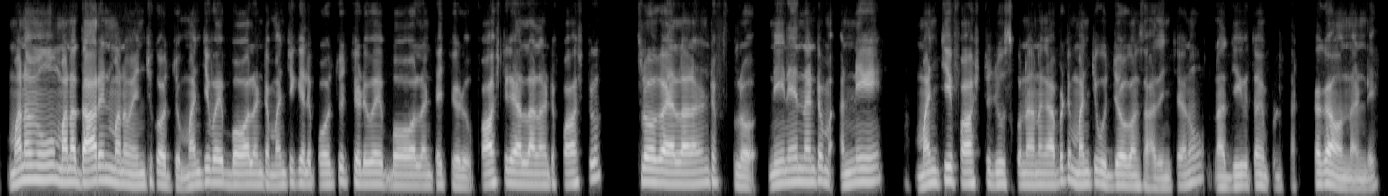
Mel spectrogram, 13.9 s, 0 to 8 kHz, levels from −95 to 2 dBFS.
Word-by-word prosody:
మనము 175 +4 +4 0.2
మన 150 0 +5
దారిని 160 +3 +5
మనం 130 -1 0
ఎంచుకోవచ్చు, 125 -4 -2
మంచి 130 +5 0
వైపు 140 -3 +1
పోవాలంటే 125 0 +2
మంచికెళ్ళిపోవచ్చు, 130 +1 -3
చెడు 130 -2 0
వైపు 130 -2 -1
పోవాలంటే 115 0 0
చెడు. 105 -3 -2
ఫాస్ట్‌గా 140 +2 +2
వెళ్ళాలంటే 125 -1 0
ఫాస్టు, 135 +8 -1 0.4
స్లోగా 150 -2 +4
వెళ్ళాలంటే 130 +3 +2
స్లో. 110 -3 -1 0.3
నేనేందంటే 150 +3 +1
మా - - -7
అన్నీ 150 +4 +1 0.6
మంచి 140 +6 +1
ఫాస్ట్ 135 +1 +1
చూసుకున్నాను 125 -1 -2
కాబట్టి 155 +8 -1
మంచి 130 +3 -1
ఉద్యోగం 115 0 +1
సాధించాను 95 - -4 0.2
నా - - +1
జీవితం 115 +2 -1
ఇప్పుడు 105 0 -15
చక్కగా 130 +6 +1
ఉందండి. 90 0 -5
130 Hz, 145 wpm, -24 LUFS, 120-145 Hz, 0.6 s, మన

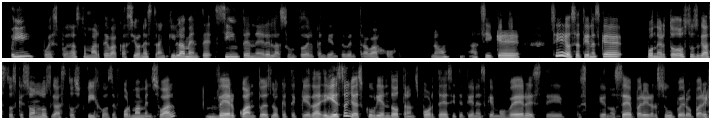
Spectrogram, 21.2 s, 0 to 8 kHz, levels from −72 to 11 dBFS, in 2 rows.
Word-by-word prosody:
Y, 280 +2 +2
pues, 175 0 -9
puedas 190 +7 -7
tomarte 190 +1 -5
vacaciones 200 +2 -4
tranquilamente, 215 +3 -1
sin 240 -2 -3
tener 195 -6 -4
el 185 -1 -3
asunto 175 +2 -9
del 170 -4 -6
pendiente 170 0 -12
del 165 -4 -11
trabajo, 155 - -6 0.5
¿no? 195 +6 -7 0.3
Así 190 0 -7
que 215 -1 +4 0.5
sí. 400 +1 +3
O 245 - +6
sea, 235 +1 +1
tienes 245 +1 +1
que 280 -1 +5 0.4
poner 210 -4 +1
todos 210 +7 +2
tus 245 -3 -5
gastos, 205 -3 +1
que - - -11
son 200 +1 -3
los 210 0 -3
gastos 175 -1 -6
fijos, 165 -6 -5
de 155 - -13
forma 175 +5 -3
mensual. 175 - +1 0.4
Ver 210 0 +4
cuánto 175 0 +4
es 180 0 0
lo 175 -1 -3
que 170 0 -10
te 155 - -12
queda, 175 +8 +1
y 215 +4 +8
eso, 265 +9 +4
ya 225 - +7
es 210 - +1
cubriendo 205 -3 +1
transportes. 185 +5 -4
Si 170 - -11
te 155 - -12
tienes 175 0 -8
que 165 - -7
mover, 175 +6 +1
este, 145 -7 -7 0.2
pues, 165 - -13 0.2
que 180 0 -7
no 170 +1 -12
sé, 185 0 +1
para 170 0 -1
ir 175 - -1
al 155 - -8
súper 195 -4 -4
o 155 - -7
para - - -1
ir 180 - -2
190 Hz, 180 wpm, -24 LUFS, 170-215 Hz, 0.5 s, y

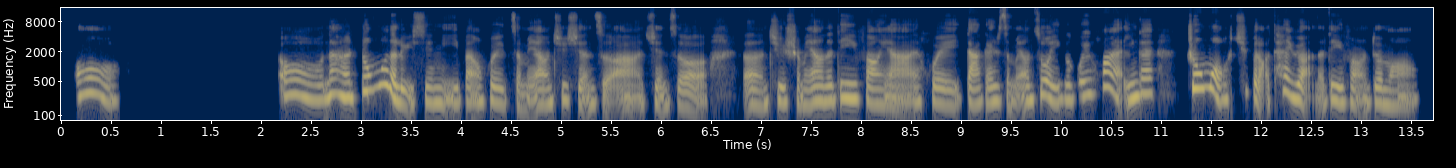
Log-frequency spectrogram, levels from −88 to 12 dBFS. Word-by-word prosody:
哦。 240 -6 0 1.6
哦， 245 -5 +1
那 250 -2 +4
周 310 +8 +1
末 420 +2 +5
的 - - +8
旅 175 - +2
行 185 0 -4
你 185 - -5
一 185 - -2
般 195 +1 -1
会 195 -2 -2
怎 180 - -8
么 - - -7
样 170 +1 0
去 210 +2 -5
选 200 -2 -4
择 180 - -4
啊？ - - -1
选 - - -6
择， - - -2 0.3
呃， 170 0 -1
去 195 0 -2
什 185 - -3
么 - - -6
样 195 +3 +2
的 200 - +1
地 225 +2 +2
方 185 -5 +1
呀？ - - -1
会 175 -3 -3
大 175 -2 +3
概 185 - -3
是 195 - 0
怎 195 - -7
么 - - -7
样 200 - 0
做 255 +4 +1
一 190 - -2
个 210 - -2
规 245 +5 -2
划， 365 +7 +4
应 215 +3 +3
该 280 +3 +2 0.3
周 355 0 +8
末 350 - +4
去 310 - -11
不 - - -1
了 - - +2
太 315 - -1
远 225 -6 +3
的 - - -6
地 195 -2 +1
方， 225 +3 -4
对 185 -1 0
吗？ 175 +6 -5
205 Hz, 245 characters per minute, -23 LUFS, 185-250 Hz, 1.6 s, 的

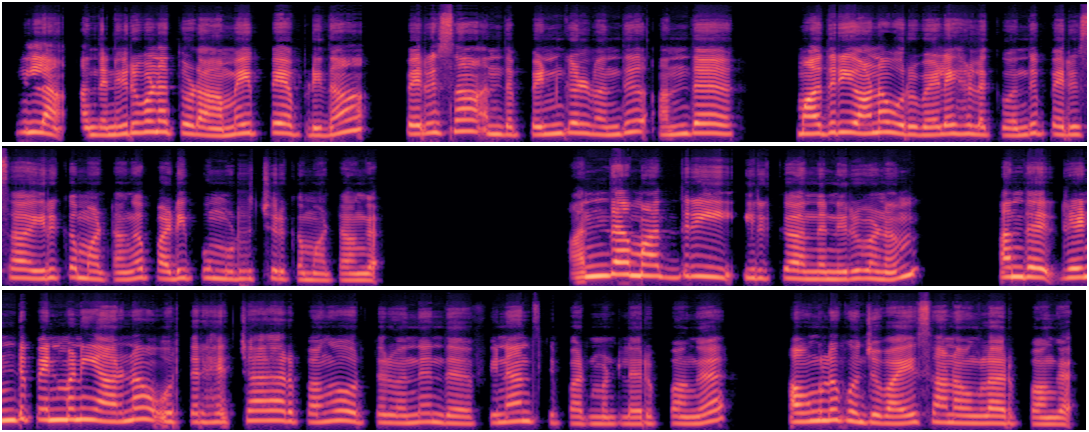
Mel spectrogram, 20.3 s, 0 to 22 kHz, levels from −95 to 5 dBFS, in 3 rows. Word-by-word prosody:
இல்ல 290 -2 +5 0.2
அந்த 210 0 -1
நிறுவனத்தோட 275 -2 +1
அமைப்பே 260 +5 +2
அப்டிதான். 230 +9 -1 0.3
பெருசா 275 +6 +2
அந்த 235 -2 -2
பெண்கள் 260 +4 +1
வந்து, 230 +7 -3 0.2
அந்த 250 +3 0 0.7
மாதிரியான 265 +2 +5
ஒரு 230 -2 +1
வேலைகளுக்கு 230 -1 0
வந்து 225 +6 -3
பெருசா 225 +2 -1
இருக்க 250 +3 -4
மாட்டாங்க. 200 +1 -4
படிப்பு 230 +3 -2
முடிச்சிருக்க 215 -1 -7
மாட்டாங்க. 180 0 -4 1.3
அந்த 300 +4 +7 0.2
மாதிரி 295 0 +1 0.3
இருக்க 235 0 -8
அந்த 210 -1 -1
நிறுவனம். 220 +4 0 0.6
அந்த 275 0 +5 0.3
2 290 +4 +4
பெண்மணி 305 +1 +5
யார்ன்னா 265 +4 +2
ஒருத்தர் 240 -1 -5
ஹெச்ஆர்ரா 280 +4 -1
இருப்பாங்க. 245 0 -4
ஒருத்தர் 230 -3 -5
வந்து 225 +3 -4
இந்த 210 -2 -3 0.2
ஃபினான்ஸ் 255 +4 -2
டிபார்ட்மென்ட்ல 190 -2 -6
இருப்பாங்க. 195 0 -5 0.6
அவுங்களும் 280 +4 +2
கொஞ்சம் 225 -4 -1
வயசானவங்களா 215 -1 0
இருப்பாங்க. 185 -2 -3
240 Hz, 125 wpm, -20 LUFS, 215-270 Hz, 1.3 s, அந்த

